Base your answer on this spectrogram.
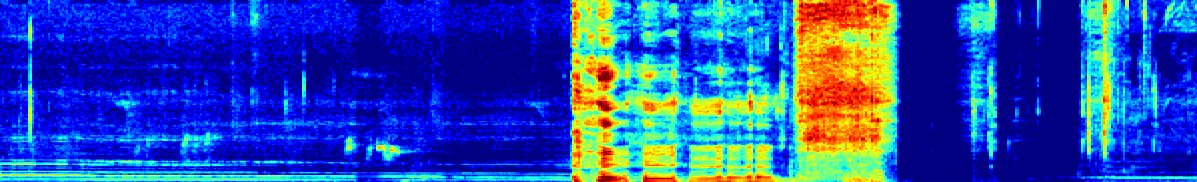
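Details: A pet cat facing a stray cat holds a long, steady, moaning yowl, then breaks into loud wavering cries and a sharp hiss.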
